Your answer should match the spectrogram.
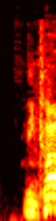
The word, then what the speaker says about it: Nincada: Nincada, Nincade. No, think about Inkade. Nincada. Nincada, I believe that's how you pronounce the name.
